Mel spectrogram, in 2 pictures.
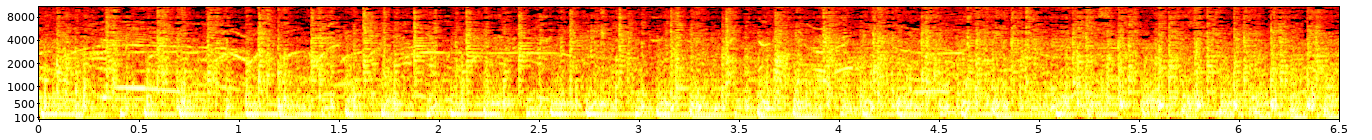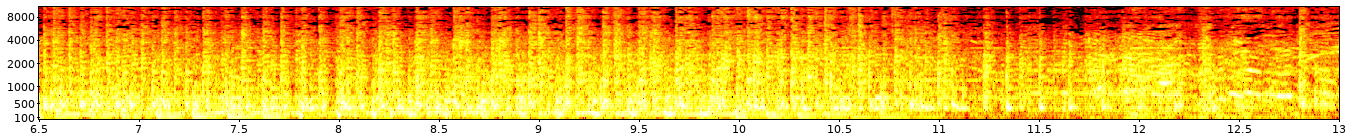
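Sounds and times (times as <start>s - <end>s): procession drums beating fast: 0.0s - 13.0s.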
